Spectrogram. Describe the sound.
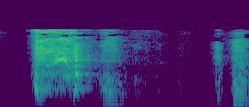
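Coughing from something caught in the throat: a rasping, throaty bout of several harsh coughs, then two short coughs after a brief pause. No talk is heard.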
